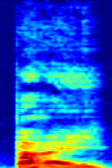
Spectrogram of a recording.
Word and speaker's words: pareil: The sound here is the same as the one in English hey or say, hence the French words oreille, pareil, and abeille.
